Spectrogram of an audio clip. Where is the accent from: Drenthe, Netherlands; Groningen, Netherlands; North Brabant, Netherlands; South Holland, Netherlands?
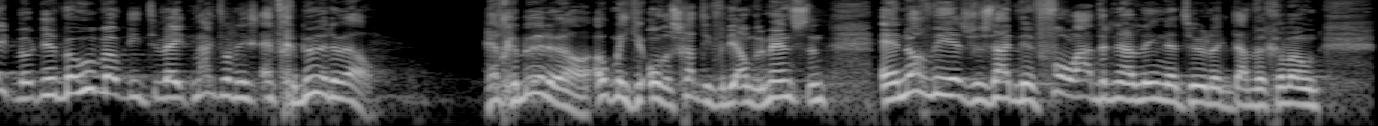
Groningen, Netherlands; Ten Boer; Ik kwam uit Ten Boer, 12 kilometer hier vandaan.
